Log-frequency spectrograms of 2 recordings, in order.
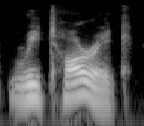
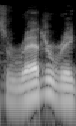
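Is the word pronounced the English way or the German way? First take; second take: German; English. First: The word is pronounced the German way. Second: The word is pronounced the English way. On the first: The speaker calls it wrong. "I always thought it's, like, rhetoric. Because that's how we pronounce it in German" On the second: The speaker calls it right. "I just recently learned that you pronounce rhetoric"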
